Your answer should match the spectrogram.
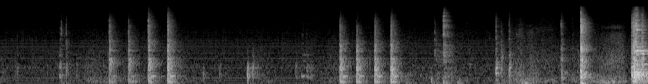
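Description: A spoon knocking and tapping against a plastic tub and mixing bowl as canned pumpkin is scraped out into the bowl: about a dozen sharp, irregular knocks, some in quick runs of three or four.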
